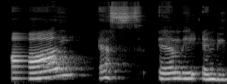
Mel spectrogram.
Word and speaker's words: island: silent letters so ireland i s l a nd the s has no importance it has no relevance but yet we use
